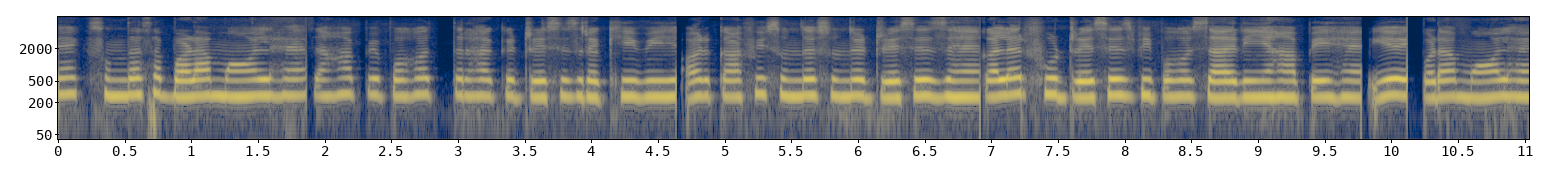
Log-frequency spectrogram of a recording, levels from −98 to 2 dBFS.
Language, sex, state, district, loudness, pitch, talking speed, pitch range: Magahi, female, Bihar, Gaya, -21 LUFS, 260 Hz, 180 wpm, 255-275 Hz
